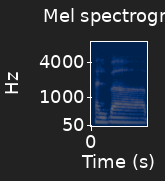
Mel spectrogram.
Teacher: When you stop, the letter ba changes, ba mutaharrik changes to a sakin ba. It has a sukun sign there.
